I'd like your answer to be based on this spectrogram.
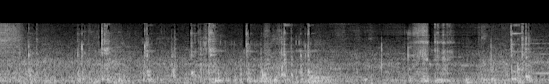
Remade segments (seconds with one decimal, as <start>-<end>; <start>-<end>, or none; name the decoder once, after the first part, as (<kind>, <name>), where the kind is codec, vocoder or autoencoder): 3.3-4.8 (codec, SNAC)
